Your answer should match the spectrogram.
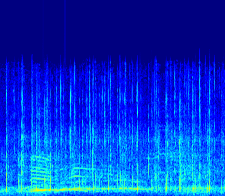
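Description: Sparse, scattered clapping from a small audience, over a steady faint tone, with a brief voice about a second in.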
